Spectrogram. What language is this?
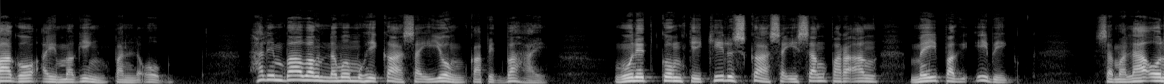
Filipino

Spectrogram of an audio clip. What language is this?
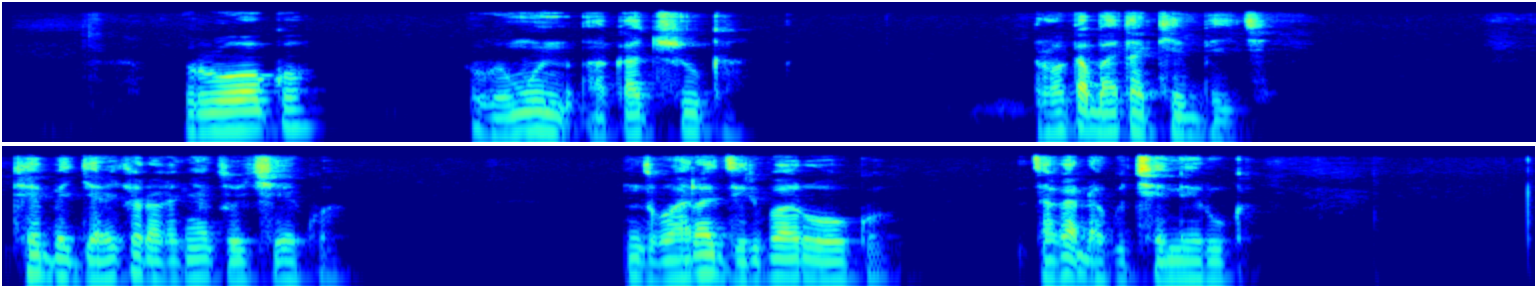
Shona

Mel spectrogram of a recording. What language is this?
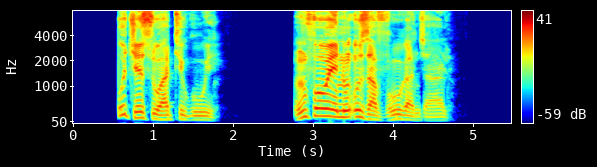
North Ndebele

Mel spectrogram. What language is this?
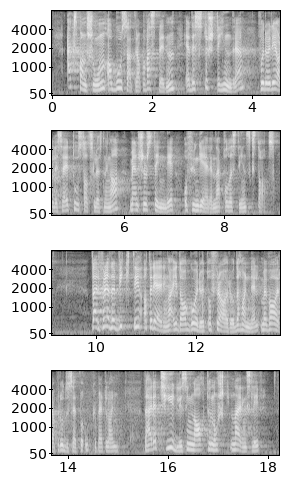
Norwegian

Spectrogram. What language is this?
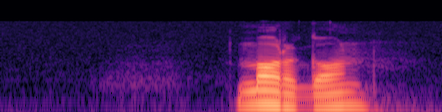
Swedish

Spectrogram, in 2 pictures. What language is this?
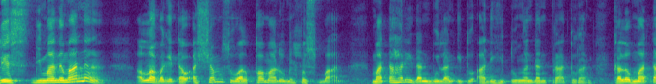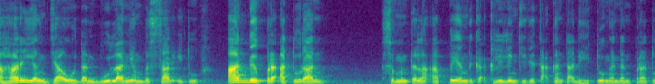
Malay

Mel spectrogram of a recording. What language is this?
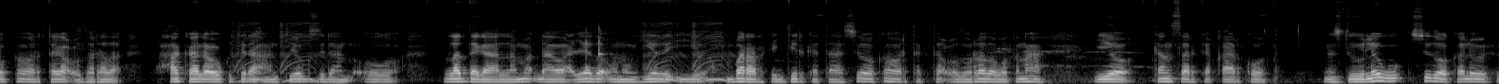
Somali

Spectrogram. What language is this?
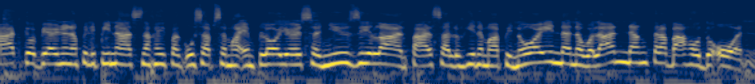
Filipino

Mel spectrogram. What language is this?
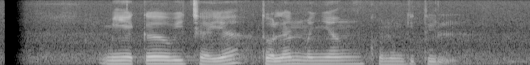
Javanese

